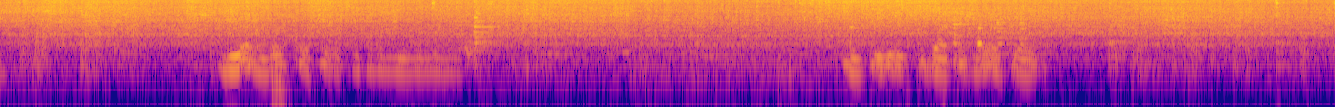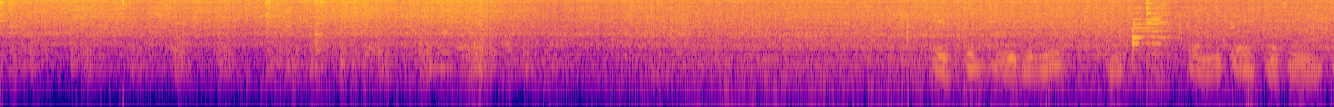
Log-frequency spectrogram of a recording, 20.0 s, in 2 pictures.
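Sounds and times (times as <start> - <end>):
potatoes sizzling in pan: 0.0 - 20.0
metal spatula clicking on pan: 8.3 - 11.4.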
